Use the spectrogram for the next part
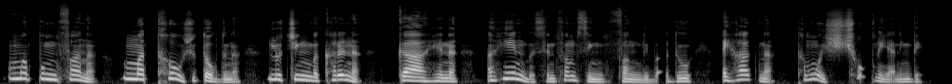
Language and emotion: Manipuri, disgusted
